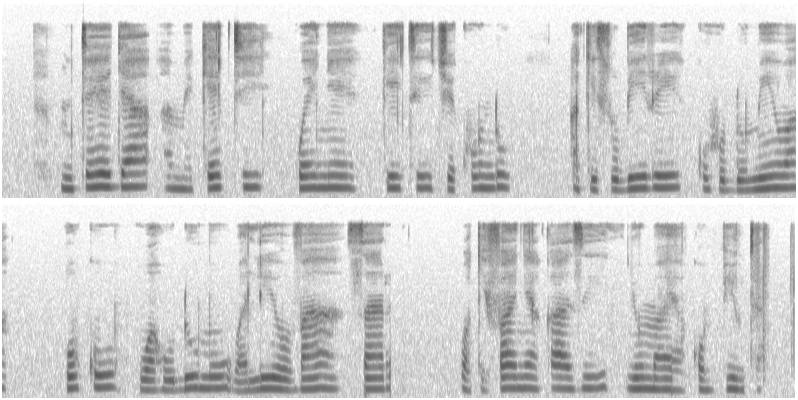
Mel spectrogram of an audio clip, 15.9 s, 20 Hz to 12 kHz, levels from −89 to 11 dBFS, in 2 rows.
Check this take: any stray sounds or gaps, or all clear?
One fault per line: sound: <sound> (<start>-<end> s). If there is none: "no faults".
sound: dropout (11.8-11.9 s)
